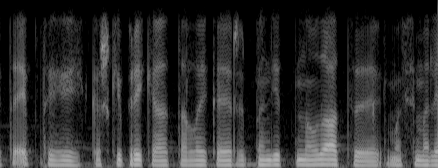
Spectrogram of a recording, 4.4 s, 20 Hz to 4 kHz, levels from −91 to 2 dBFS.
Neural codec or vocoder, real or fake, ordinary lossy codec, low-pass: none; real; Opus, 24 kbps; 3.6 kHz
